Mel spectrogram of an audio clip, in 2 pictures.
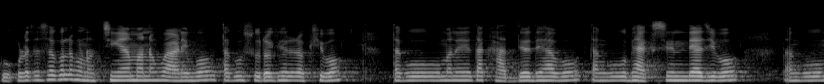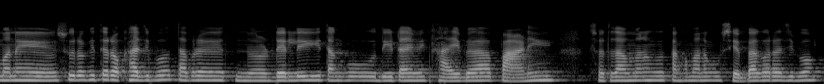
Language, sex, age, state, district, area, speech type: Odia, female, 45-60, Odisha, Dhenkanal, rural, spontaneous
